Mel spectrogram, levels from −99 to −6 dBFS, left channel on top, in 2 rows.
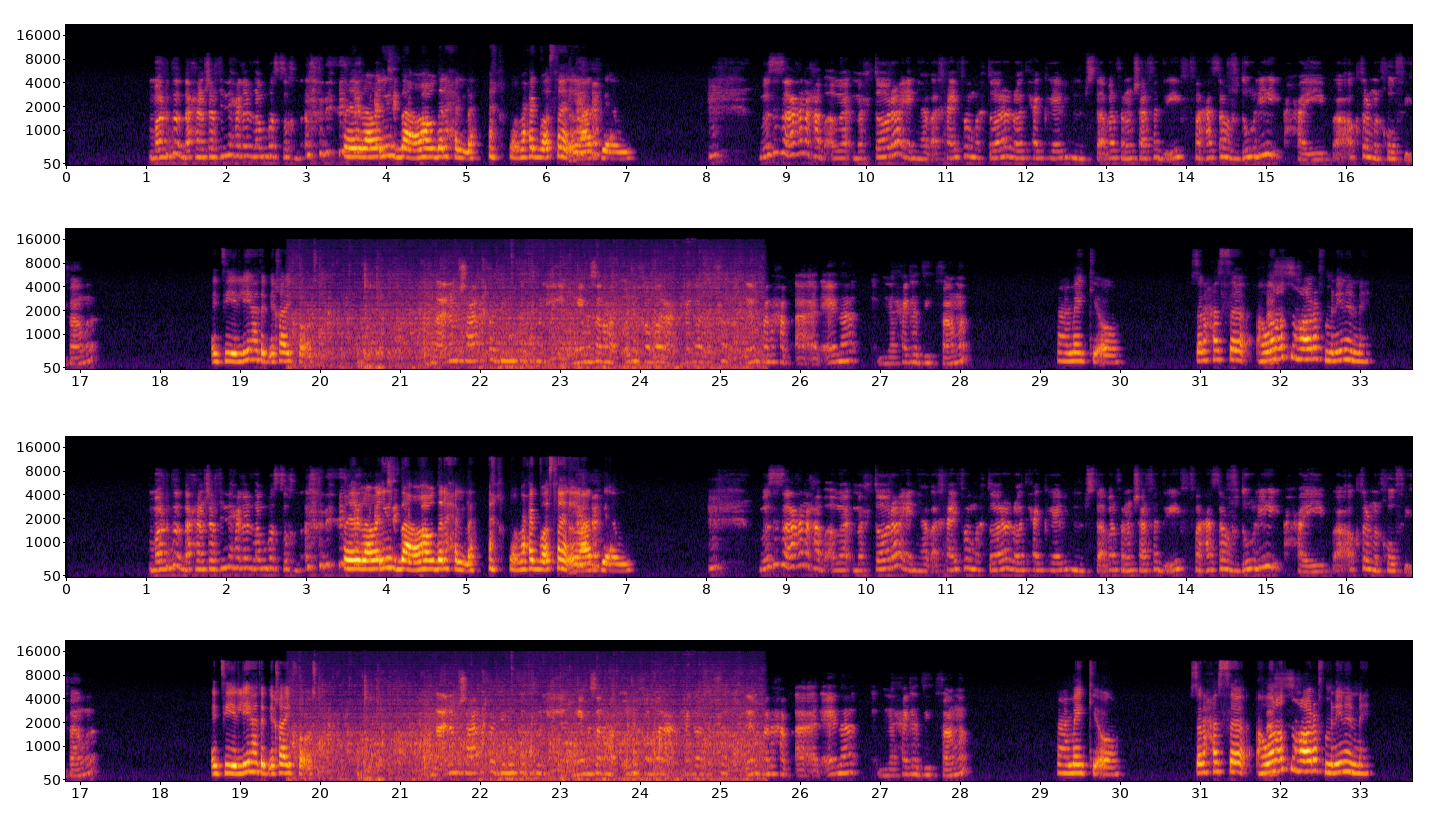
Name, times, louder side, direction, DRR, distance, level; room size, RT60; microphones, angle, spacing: voice 1, 1.0-3.9 6.4-6.7 8.0-17.2 21.4-26.7 27.0-28.1 31.8-32.0, right 1 dB, 5° right, 1.5 m, -35 dB
voice 2, 3.5-7.0 18.6-19.9 29.2-30.0 31.0-33.1, right 5 dB, 80° right, 0.6 m, -23 dB
sound 1, 19.6-25.6, right 3 dB, 10° left, 1.7 m, -38 dB
2.9 x 2.3 x 2.4 m
head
